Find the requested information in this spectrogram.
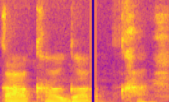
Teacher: जितने भी कंठे वर्ग के व्यंजन आते हैं, का, खा, गा, खा, ये हमारे कहाँ से आते हैं, कंठ से आते हैं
